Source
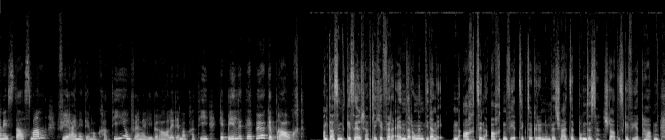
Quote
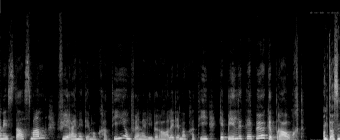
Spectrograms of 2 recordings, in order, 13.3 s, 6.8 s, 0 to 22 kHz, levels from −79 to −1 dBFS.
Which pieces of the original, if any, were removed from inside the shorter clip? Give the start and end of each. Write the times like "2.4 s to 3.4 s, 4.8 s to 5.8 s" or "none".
none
